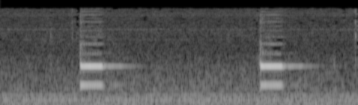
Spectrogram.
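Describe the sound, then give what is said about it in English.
Two short, clear phone keypad dialing tones, each a steady dual-pitched beep, sounding about a second apart over a low, steady background hum, as the digits of a weather number are dialed one button at a time. “So the way we do that is we just move to each one. Three. Button. Two. Button. One. Button.”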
